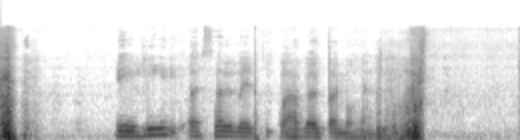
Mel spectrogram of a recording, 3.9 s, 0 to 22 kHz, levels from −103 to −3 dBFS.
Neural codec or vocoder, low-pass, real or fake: codec, 24 kHz, 1.5 kbps, HILCodec; 9.9 kHz; fake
